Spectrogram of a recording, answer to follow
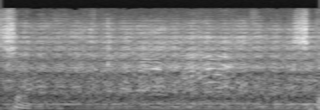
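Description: Engines of a pack of dirt-track hobby stock race cars running together as a steady drone.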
